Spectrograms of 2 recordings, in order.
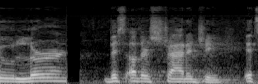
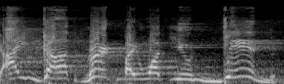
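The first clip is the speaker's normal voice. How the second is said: higher, slow, accusing tone; angry way; 8 semitones higher, slower than usual. Shown as a demonstration. Angry words to a difficult person. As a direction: let the hurt come out as an attack. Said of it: "if you say it in an angry way".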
